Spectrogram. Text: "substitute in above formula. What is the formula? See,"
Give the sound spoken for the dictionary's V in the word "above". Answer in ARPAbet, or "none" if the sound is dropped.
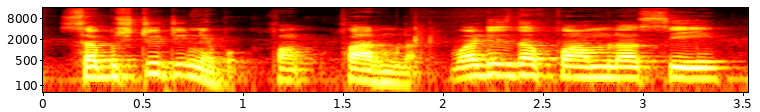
F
